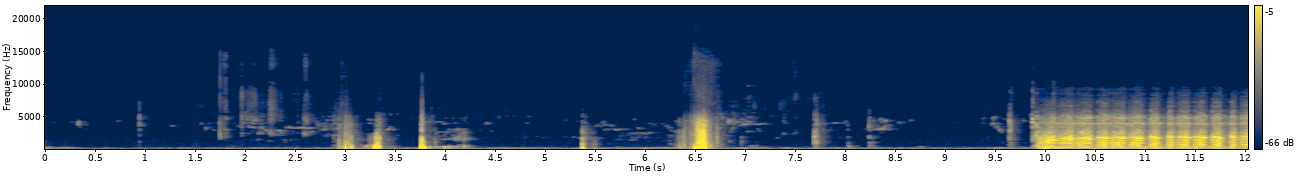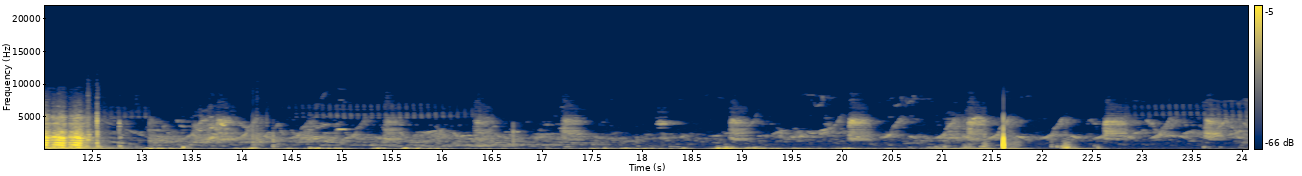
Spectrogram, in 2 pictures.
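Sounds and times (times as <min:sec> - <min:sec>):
starter cranking engine: 0:09.8 - 0:13.0.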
